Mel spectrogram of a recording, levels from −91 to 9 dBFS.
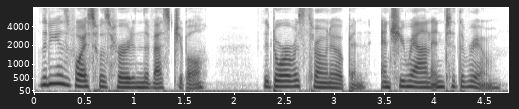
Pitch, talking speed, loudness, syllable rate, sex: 190 Hz, 230 wpm, -18 LUFS, 6.3 syllables/s, female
